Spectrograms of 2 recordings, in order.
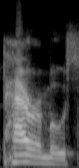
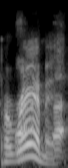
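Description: First: "Paramoose" said with a long oo, like the animal moose; imitating a stranger's "Paramoose", ending on moose; mock mispronunciation. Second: "Paramus" said PAIR-uh-mus, stress on the first syllable, short ending; correct local pronunciation. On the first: Mocking how a stranger butchered the town name. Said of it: "They called it Paramoose". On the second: Shown as a demonstration. Correcting the stranger's version, in a firm local pronunciation. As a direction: give the proper local "Paramus", not moose. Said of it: "That's, that's Paramus".

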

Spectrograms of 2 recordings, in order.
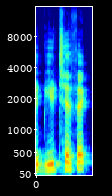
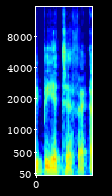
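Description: First: BEATIFIC as byoo-TIF-ik; usual pronunciation. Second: BEATIFIC as bee-uh-TIF-ik; alternative pronunciation. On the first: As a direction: say BEATIFIC with a merged first syllable, byoo. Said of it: "I usually say". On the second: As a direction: split BE-A in BEATIFIC into two syllables. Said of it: "it could just be beatific". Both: Shown as a demonstration.

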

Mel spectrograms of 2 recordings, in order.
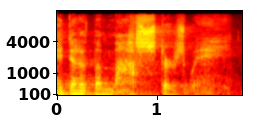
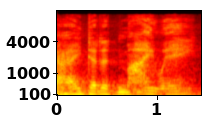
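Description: First: "Master's" leaned on, said lower; stress on Master's. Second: Dismissive quote. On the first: Shown as a demonstration. Preacher contrasting his way with "Master's", stressing "Master's". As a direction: land "Master's" firmly and low. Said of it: "I want to say". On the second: Retold or imitated. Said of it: "I don't want to be saying".

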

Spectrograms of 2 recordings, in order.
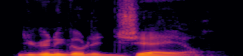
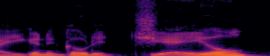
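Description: First: Louder, falling flat statement of fact; now tell him straight, no question; firm statement. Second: Rising question on jail; incredulous question. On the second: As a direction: ask it like he can't believe it. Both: Retold or imitated. Talking a friend out of fighting.

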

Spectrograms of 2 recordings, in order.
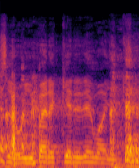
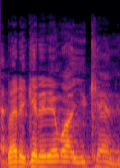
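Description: First: Fast, laughing. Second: Rapid, giggly echo of the joke; laughing, joking advice said again; fast, laughing repeat. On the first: Joking advice, laughing. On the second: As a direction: rattle it off while still laughing. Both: Real, not acted.

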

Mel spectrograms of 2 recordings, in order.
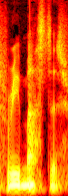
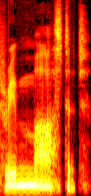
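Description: First: REMASTERED with a short flat "a", as in "cat"; northern short A. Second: REMASTERED with a long "ah", as in "father"; posh long A. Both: Shown as a demonstration. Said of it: "Depends how posh you want to be".

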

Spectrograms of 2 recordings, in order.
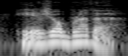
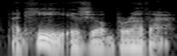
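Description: First: He is YOUR brother, your raised and stressed; stern reminder. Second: That HE is your brother, he stressed, falling end. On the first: Matron reminds her daughter, stressing your. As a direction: lean on your, falling at the end. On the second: Matron ends her warning to the daughter, stressing he. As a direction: lean on he, drop down after. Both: A narrator's reading.

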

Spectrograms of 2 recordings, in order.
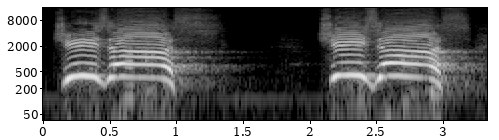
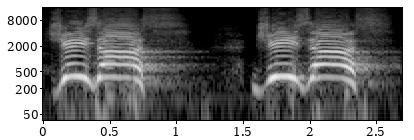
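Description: First: Very high, full-voiced shout; drawn-out, all-out holler; crying out louder. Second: High, loud cry for help; drawn-out, pleading shout; raised voice. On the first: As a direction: belt out a desperate plea, holding it long. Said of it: "He began to cry out even louder". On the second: Acted. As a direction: call out desperately over a crowd. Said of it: "He raised his voice".

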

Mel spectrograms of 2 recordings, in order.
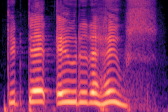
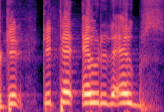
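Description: First: "house" said without its H, "ouse", high; dropped H's. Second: "house" said as "ouse", H dropped, high; dropped H's. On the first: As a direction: drop the H in "house". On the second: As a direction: drop the H in "house" again, louder. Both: Retold or imitated. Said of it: "add H's and, like, take some away".

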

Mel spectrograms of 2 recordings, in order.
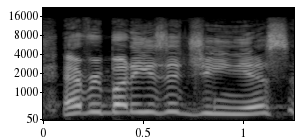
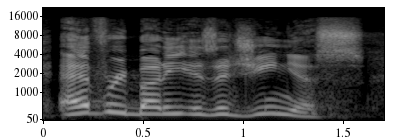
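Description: First: Quote said louder. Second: Said in the usual way. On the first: Acted. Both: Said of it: "here's the quote".

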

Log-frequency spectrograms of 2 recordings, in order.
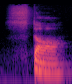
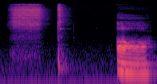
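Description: First: Said in the usual way. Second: St-ar pulled apart into st and ar, softly; split into sounds. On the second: Shown as a demonstration. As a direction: stretch St-ar into its two sounds. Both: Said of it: "So let's break it up into two parts".

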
